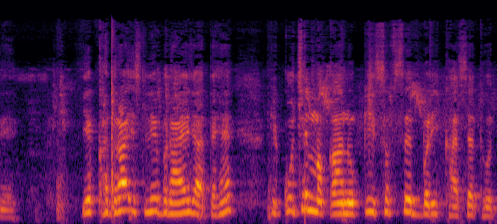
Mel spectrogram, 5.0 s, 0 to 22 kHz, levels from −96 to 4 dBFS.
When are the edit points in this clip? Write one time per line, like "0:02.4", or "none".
0:03.0

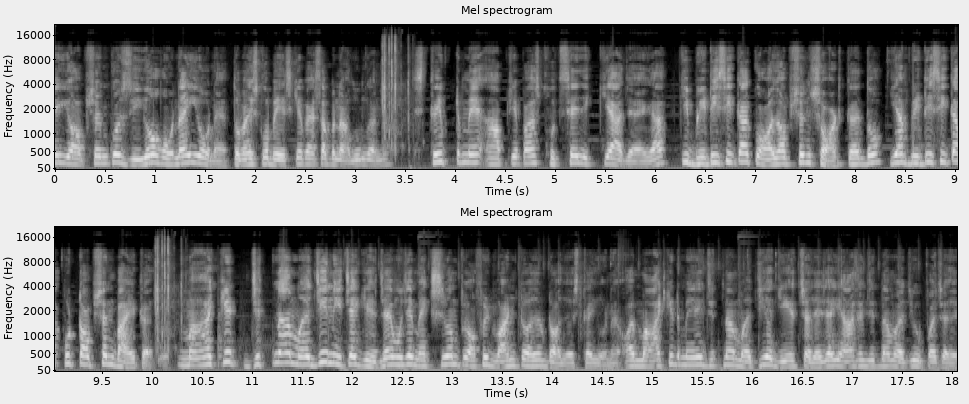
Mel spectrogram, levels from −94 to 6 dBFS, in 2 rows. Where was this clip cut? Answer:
0:03.4
0:10.2

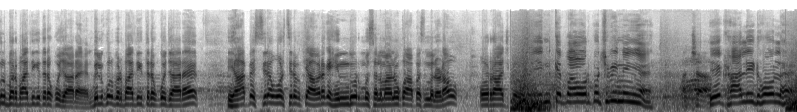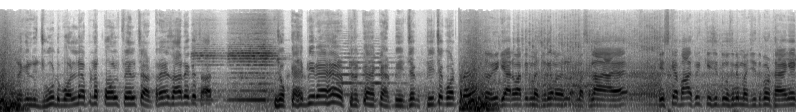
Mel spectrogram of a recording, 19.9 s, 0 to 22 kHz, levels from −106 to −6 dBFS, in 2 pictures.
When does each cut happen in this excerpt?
0:06.7
0:10.1
0:16.0

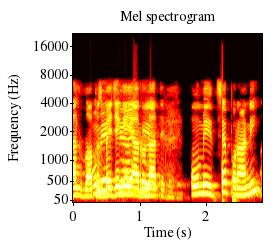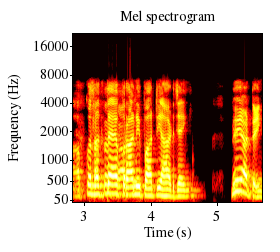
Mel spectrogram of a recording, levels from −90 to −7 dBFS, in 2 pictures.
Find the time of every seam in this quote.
0:02.2

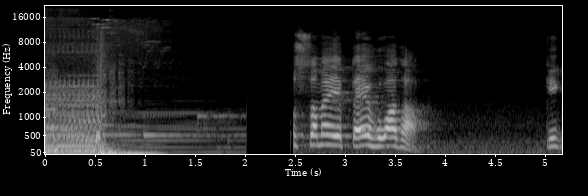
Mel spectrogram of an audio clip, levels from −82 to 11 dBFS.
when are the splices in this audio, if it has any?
0:02.4

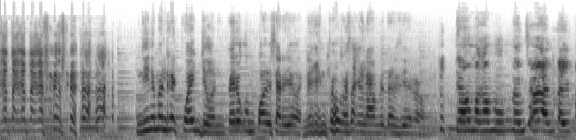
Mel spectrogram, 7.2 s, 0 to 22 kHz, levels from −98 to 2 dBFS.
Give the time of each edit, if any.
0:01.5
0:05.4

